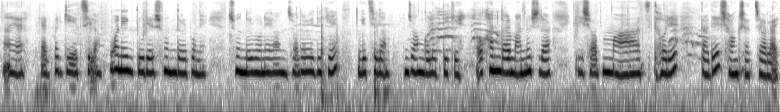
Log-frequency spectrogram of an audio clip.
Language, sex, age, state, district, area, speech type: Bengali, female, 30-45, West Bengal, Dakshin Dinajpur, urban, spontaneous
